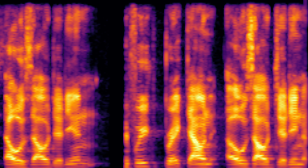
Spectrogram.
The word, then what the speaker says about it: lzhoudidion: So yes, it's lzhoudidion.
